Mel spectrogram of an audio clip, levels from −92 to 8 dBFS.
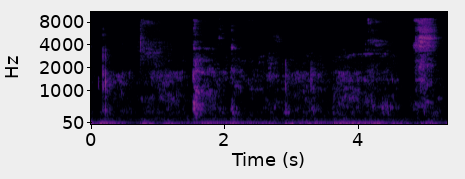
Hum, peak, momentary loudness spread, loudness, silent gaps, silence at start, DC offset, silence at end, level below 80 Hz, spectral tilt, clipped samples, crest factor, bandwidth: none; -34 dBFS; 20 LU; -55 LUFS; none; 0 s; under 0.1%; 0 s; -70 dBFS; 0 dB/octave; under 0.1%; 24 dB; 11 kHz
